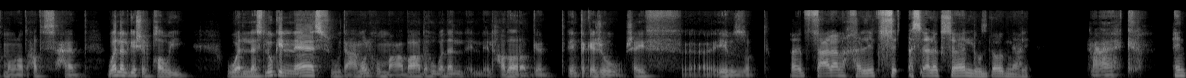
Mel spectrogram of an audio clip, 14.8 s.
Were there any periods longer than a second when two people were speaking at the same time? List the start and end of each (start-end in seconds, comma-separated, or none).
none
